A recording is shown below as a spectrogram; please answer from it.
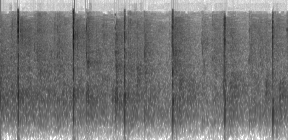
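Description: A church congregation at a Sunday service gives encouraging applause, heard as a slow series of six or seven distinct claps over a soft wash of background clapping, moderately distant and fairly quiet.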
